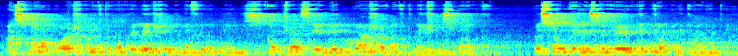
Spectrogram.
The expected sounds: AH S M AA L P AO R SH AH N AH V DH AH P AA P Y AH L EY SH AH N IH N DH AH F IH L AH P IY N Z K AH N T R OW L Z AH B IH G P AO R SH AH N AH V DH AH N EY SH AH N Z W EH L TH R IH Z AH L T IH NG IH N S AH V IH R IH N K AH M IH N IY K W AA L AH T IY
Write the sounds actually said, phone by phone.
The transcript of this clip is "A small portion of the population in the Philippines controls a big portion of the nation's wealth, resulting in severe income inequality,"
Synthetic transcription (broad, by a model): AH S M AA L P AO R SH AH N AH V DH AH P AA P Y AH L EY SH AH N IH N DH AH F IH L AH P IY N S K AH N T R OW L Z AH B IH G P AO R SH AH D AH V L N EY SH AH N S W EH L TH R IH S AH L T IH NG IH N S AH V IH R IH N K AH M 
